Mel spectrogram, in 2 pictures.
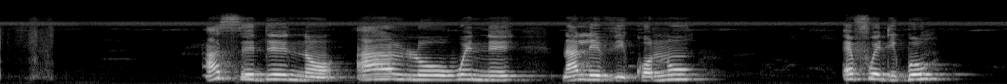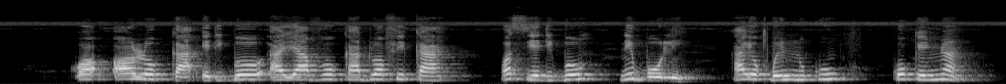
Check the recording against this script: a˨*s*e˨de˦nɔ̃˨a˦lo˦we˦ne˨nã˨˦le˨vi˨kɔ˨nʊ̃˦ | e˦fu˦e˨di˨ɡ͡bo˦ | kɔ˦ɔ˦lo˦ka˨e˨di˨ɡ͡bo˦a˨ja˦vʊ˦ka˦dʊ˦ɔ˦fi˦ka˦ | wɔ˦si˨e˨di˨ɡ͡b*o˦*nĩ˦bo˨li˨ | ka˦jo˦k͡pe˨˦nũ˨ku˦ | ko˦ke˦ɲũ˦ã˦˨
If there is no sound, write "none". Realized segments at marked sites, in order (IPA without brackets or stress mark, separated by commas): s, o˦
